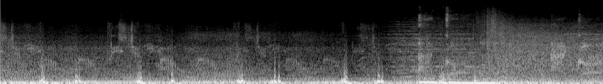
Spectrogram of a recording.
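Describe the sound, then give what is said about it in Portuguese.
A deep, throbbing heartbeat sound effect introduces the launch show of a buffalo-themed sound system in Pará. Repeated low, booming thumps pulse over a steady hum, and a heavier sustained rumble swells near the end. “Sinta a poderosa batida do coração deste animal.”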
